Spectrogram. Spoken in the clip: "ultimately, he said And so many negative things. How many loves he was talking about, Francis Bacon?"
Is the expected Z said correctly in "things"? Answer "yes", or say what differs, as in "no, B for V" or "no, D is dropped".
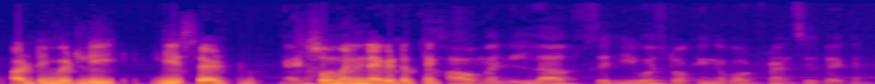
no, Z is dropped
